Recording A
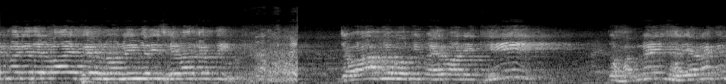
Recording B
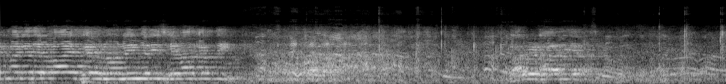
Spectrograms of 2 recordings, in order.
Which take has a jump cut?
A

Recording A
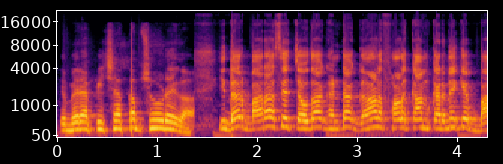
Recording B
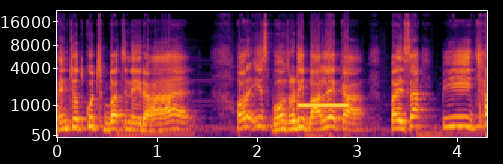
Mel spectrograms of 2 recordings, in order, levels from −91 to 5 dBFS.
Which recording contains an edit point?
A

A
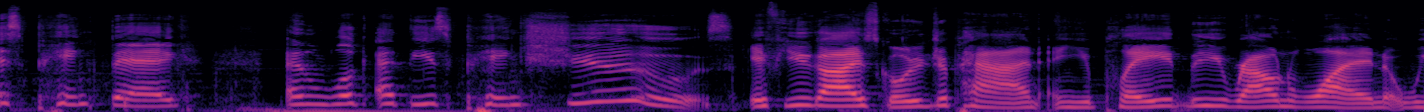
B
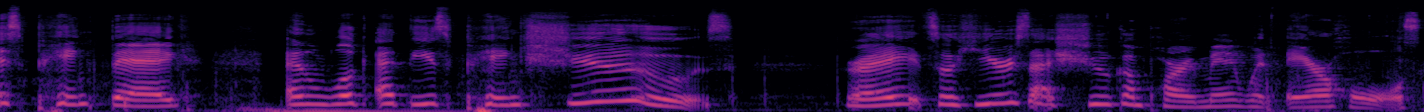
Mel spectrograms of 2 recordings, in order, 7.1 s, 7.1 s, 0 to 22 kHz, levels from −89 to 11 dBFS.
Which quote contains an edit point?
A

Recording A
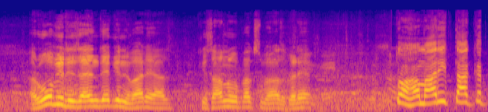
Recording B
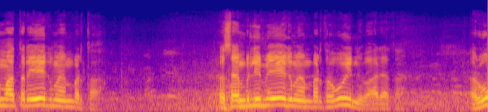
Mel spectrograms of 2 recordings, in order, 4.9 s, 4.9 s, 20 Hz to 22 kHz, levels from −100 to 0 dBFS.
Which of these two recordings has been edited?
A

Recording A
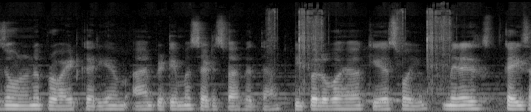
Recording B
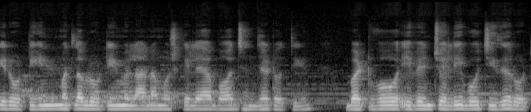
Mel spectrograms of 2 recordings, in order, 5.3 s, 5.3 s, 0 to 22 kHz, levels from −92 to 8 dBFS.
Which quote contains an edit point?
A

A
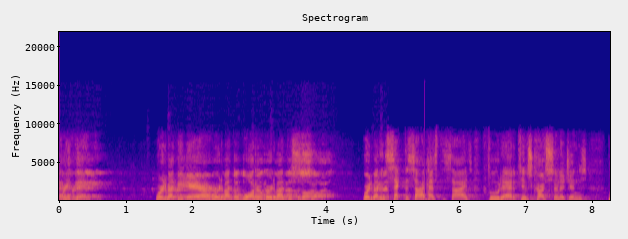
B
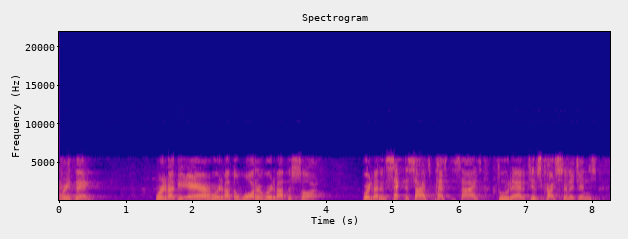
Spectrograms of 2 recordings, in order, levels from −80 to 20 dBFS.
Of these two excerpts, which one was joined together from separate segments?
A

